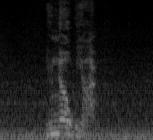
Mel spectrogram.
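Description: A man speaks calmly and briefly.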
